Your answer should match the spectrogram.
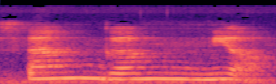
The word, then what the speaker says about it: সঙ্গম্য: এইবার সঙ্গম্য, মিয়া হিসেবে একটা উচ্চারণ হচ্ছে, কারণ ম আগের অক্ষরটা ম আছে, সঙ্গ আগের অক্ষরটা ম আছে, ম প্লাস হর্ষই প্লাস অন্তস্থ হইলে মিয়া হয়, তাহলে উচ্চারণটা আরেকটু সুবিধা হয়।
